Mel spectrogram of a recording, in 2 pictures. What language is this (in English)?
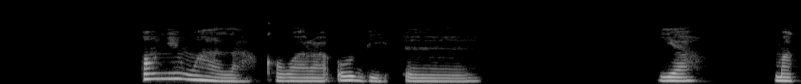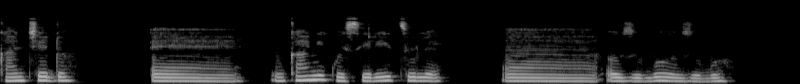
Igbo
